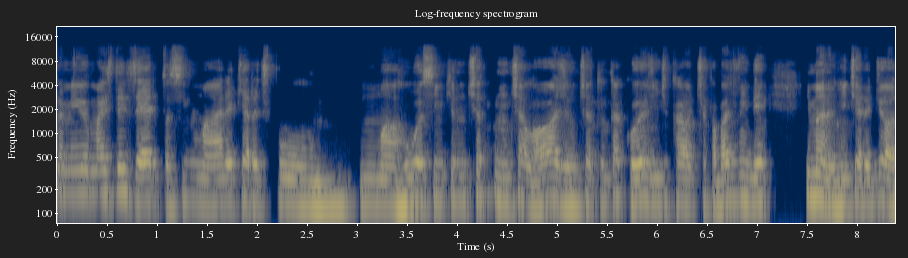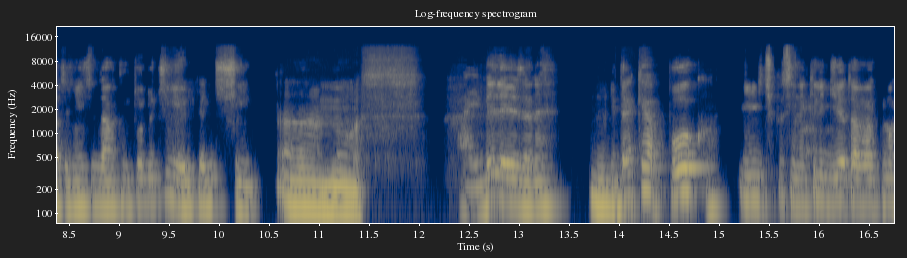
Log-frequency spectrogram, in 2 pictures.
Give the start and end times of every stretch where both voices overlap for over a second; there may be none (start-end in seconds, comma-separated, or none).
none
